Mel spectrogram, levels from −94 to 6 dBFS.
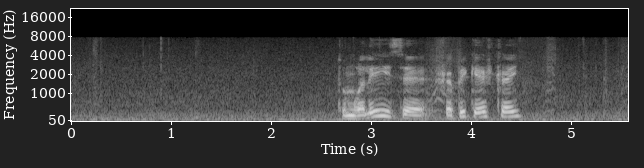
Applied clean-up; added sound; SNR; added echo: none; Water + Zipper (clothing); 18 dB; none.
